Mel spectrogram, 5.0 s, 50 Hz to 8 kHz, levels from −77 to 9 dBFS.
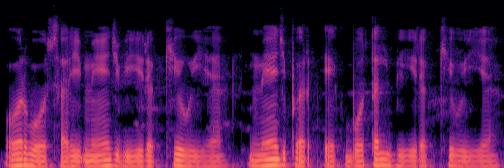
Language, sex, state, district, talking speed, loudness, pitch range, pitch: Hindi, male, Uttar Pradesh, Saharanpur, 190 wpm, -18 LUFS, 90-100 Hz, 90 Hz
